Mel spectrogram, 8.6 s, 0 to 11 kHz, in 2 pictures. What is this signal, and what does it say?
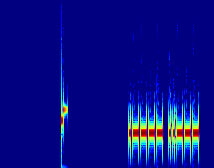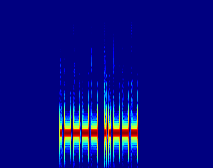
Morse code, heard as a keyed tone, about 27 wpm, 700 Hz. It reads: 12 12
